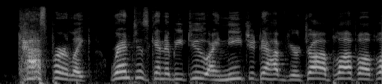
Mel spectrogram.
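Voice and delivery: frantic, panic-struck pleading. Retelling pleading with a son to keep his job: imitating own panicked plea. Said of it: "I was so panicked".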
